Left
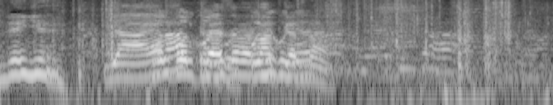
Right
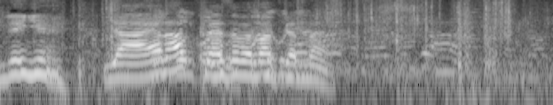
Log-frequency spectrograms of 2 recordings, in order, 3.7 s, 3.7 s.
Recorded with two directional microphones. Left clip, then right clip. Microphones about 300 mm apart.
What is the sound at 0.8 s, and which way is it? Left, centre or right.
Speech, right.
